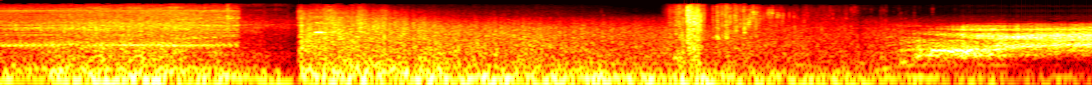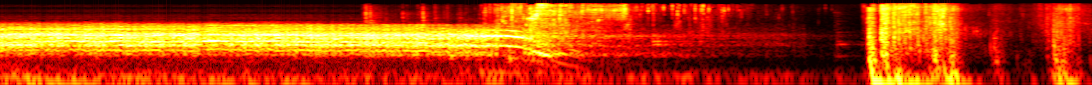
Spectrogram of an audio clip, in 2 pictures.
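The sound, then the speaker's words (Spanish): A powerful punch blasts a hole through a body in an animated fight, rendered as a long, loud roaring blast with crackling. A sustained tonal surge cuts off abruptly, and a few sharp cracks follow near the end. “La fuerza del golpe de Spawn hace un hoyo a través de Violator.”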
